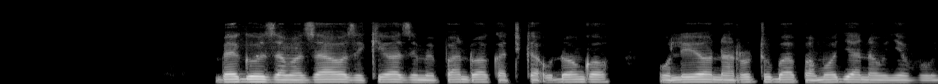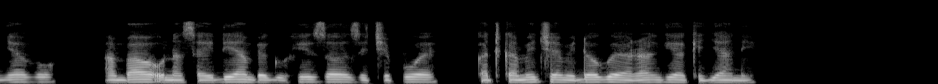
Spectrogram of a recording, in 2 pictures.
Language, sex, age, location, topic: Swahili, male, 25-35, Dar es Salaam, agriculture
